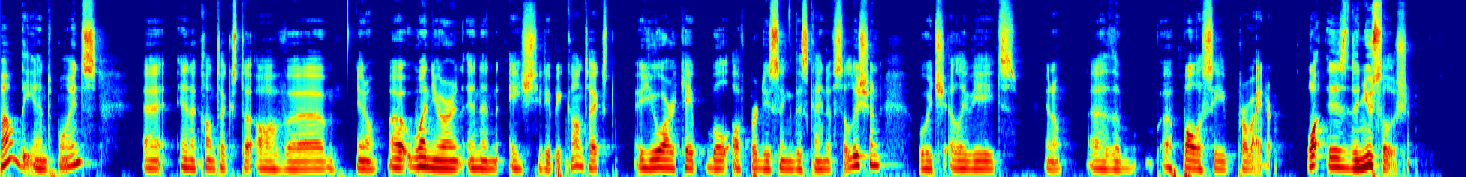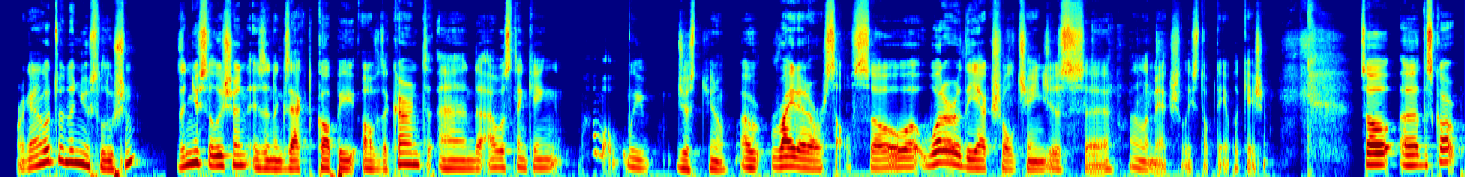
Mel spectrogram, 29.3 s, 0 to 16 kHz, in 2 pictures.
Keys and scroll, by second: 13.0 super+w, 23.9 super+2, 25.0 super+2, 25.4 ctrl+c, 25.9 super+2.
